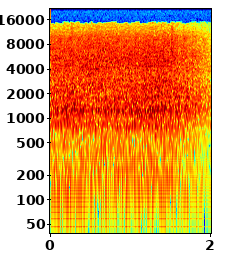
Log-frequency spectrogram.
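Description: Diesel engine of an Isuzu SES rescue truck running as the truck pulls slowly forward, with a steady rushing noise over a low rumble.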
